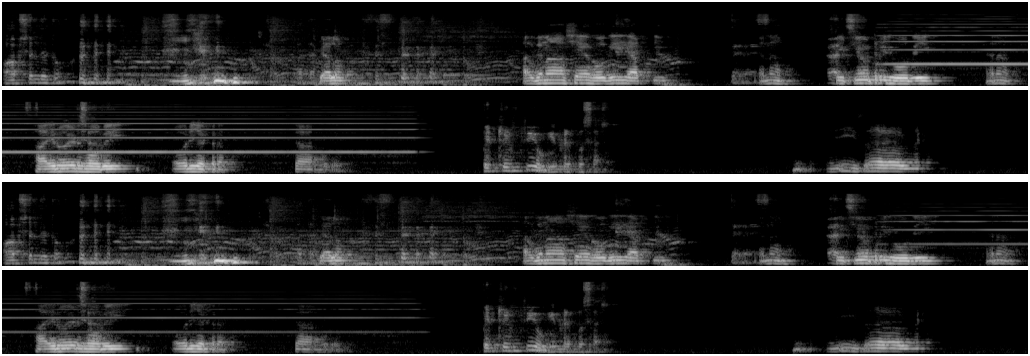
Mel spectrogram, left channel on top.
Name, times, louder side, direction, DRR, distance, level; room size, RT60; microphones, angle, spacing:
voice 1, 0.0-1.1 1.6-2.2 2.9-4.8 6.1-6.4 7.3-7.6 8.2-8.7 11.1-11.3 15.1-16.3, equal, 10° right, 0 dB, 3.0 m, -35 dB
sound 1, 1.1-6.8, equal, 25° right, 3.9 m, -43 dB
voice 2, 1.7-2.4 3.2-3.4 5.2-6.7 7.6-7.9 8.3-9.3 9.8-10.1 10.6-11.5 12.0-12.5 13.2-13.7 18.2-19.4, left 1 dB, 55° left, 5 dB, 1.3 m, -21 dB
Bowed string instrument, 8.7-14.5, left 9 dB, 80° left, 1.5 m, -36 dB
17.5 x 10.5 x 5.2 m, 0.40 s
head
